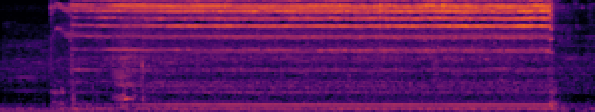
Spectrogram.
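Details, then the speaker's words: Low-pressure fuel pump on a single-turbo car, wired through a solid state relay; voltage drops at the pump and the owner suspects heavy amp draw or a dying pump. Steady high-pitched electric whine with low hum about five seconds, then cuts off; fuel pump squeal. "I'll play a little clip here let me know if you think it sounds like it's dying"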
